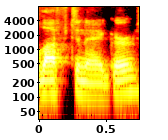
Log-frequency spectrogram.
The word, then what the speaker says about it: Luftenegger: So, but it's Paul Luenegger.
